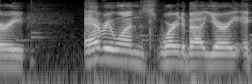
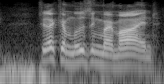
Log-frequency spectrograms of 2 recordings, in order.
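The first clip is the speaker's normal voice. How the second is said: usual speaking voice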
